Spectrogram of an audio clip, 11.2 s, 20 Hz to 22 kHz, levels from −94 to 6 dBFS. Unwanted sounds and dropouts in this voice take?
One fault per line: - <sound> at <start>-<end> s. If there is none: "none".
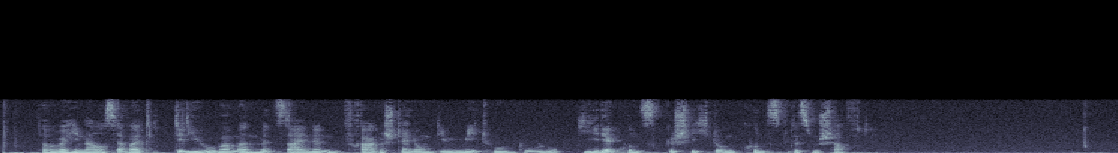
none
